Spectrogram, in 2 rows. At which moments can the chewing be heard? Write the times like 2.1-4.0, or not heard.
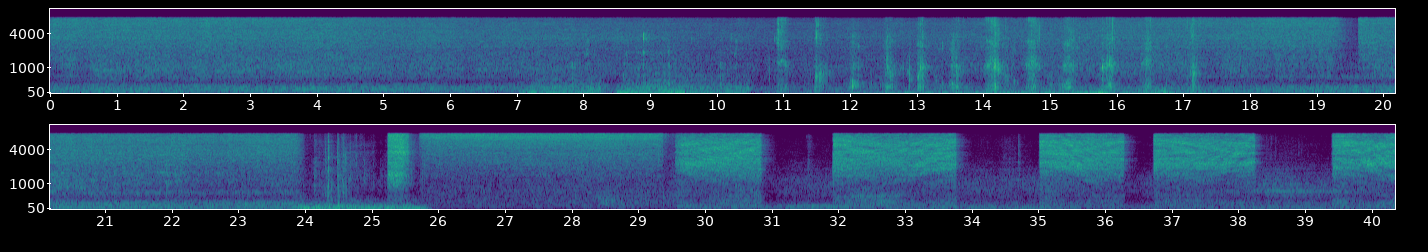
7.0-17.4.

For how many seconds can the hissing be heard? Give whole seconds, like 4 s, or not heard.
40 s.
